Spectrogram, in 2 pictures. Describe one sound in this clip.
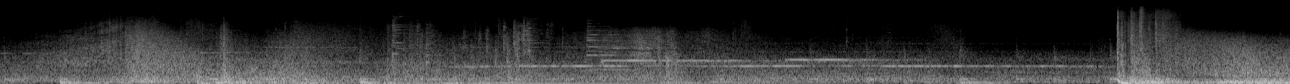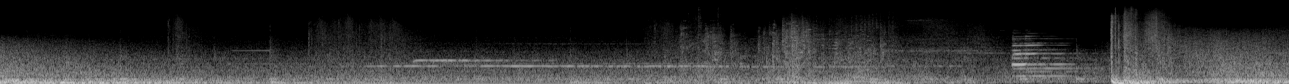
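Heavy naval guns fire in deep booming blasts.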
